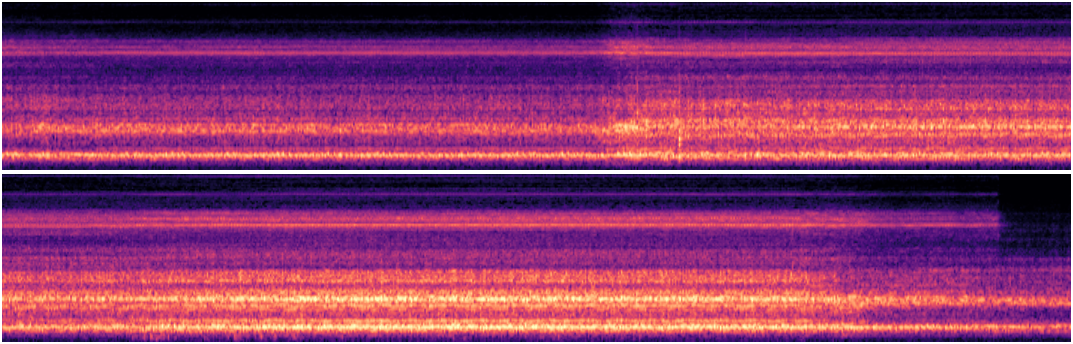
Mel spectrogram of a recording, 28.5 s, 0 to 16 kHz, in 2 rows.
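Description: Baldor 7.5 hp three-phase electric motor running at about 800 rpm on an undersized Mitsubishi variable-frequency drive, a steady electrical whine with several held tones. About eight seconds in it steps up in level, and it grows louder again mid-way. Near the end it fades and the high whine cuts off suddenly as the overloaded inverter shuts off on a transistor thermal protection fault.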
